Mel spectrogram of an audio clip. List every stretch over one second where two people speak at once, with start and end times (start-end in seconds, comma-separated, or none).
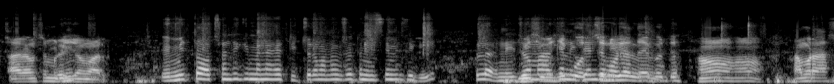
5.2-6.8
